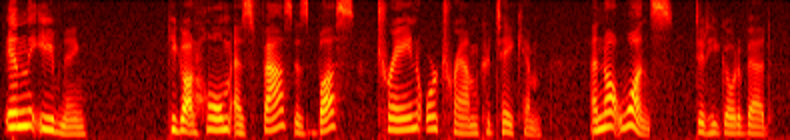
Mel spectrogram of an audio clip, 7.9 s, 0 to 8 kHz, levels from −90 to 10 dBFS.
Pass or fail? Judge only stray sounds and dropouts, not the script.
pass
